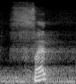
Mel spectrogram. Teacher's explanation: Mudah sekali caranya yang pertama t-nya tadi disukunkan dulu, dimatikan dulu, diputuskan suaranya fat. Baru angin sedikit keluar fat.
